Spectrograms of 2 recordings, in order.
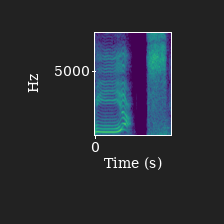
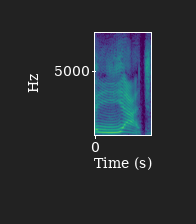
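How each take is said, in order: First: Yacht as "yots"; an "o" vowel in yacht, no ch; correct pronunciation. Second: Yacht as "yatch"; wrong pronunciation. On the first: Teacher using the word in an example, correct yacht. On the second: Teacher contrasting the mistake, slow mispronounced yacht. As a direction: sound the ch in yacht, short a. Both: Shown as a demonstration. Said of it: "not a yacht".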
